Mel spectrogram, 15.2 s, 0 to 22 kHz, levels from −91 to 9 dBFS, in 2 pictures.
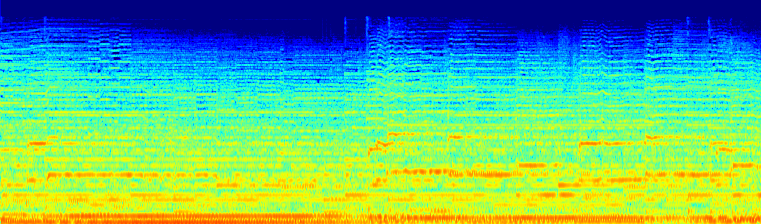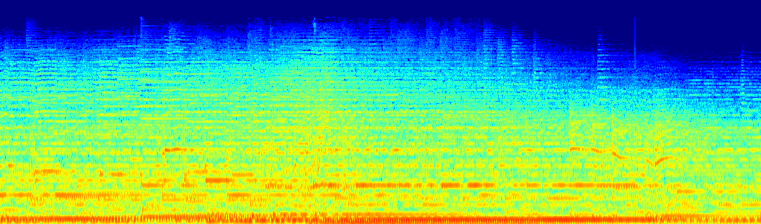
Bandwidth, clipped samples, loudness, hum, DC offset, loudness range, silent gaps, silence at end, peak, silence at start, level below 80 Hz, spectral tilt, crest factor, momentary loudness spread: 9.8 kHz; under 0.1%; -12 LUFS; none; under 0.1%; 2 LU; none; 0 s; 0 dBFS; 0 s; -16 dBFS; -6 dB/octave; 10 dB; 3 LU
